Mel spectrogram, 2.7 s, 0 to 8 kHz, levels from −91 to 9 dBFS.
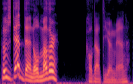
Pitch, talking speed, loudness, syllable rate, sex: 145 Hz, 225 wpm, -17 LUFS, 6.1 syllables/s, male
